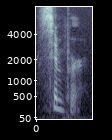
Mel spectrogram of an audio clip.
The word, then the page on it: simper: American English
